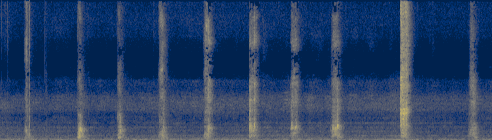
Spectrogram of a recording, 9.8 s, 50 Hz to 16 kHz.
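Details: Pet Pomeranian Choco, male, born 13 May 2020, sick for two months, sneezes in short explosive bursts roughly once a second, about ten in all, against a quiet low room hum.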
